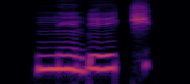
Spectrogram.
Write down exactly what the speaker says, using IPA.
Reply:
n ẽ ɗ e t͡ʃ

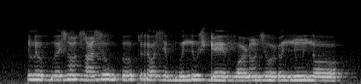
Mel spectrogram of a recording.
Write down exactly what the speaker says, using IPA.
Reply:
l ɤ b ə z õ zˤ ə z o w ʔ ɤ p r ɔ z ə b ʊ n u z ɖ ɛ v ɔ ɽ ɔ̃ z o ɽ ʊ n ũ n ɔ

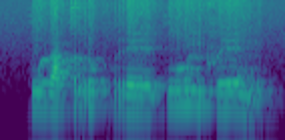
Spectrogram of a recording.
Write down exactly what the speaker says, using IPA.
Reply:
k w ɯ˧ a̯ k r u˦˥ k̚ r eː˧ k w u˥˩ n f e˥˩ n

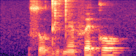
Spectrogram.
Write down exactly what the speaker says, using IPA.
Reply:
s o˨ d i˨ d ɛ̃˨ f ɛ˧ k o˧

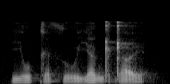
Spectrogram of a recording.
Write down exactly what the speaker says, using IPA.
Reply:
j u k ɛ θ u j ɛ ɳ ɖ ə ɖ ɐ ɪ̯

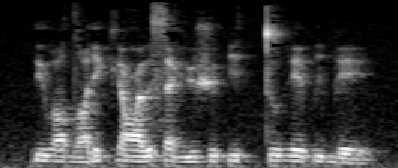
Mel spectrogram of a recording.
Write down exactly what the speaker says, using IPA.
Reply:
ɾʲ ɯ w æ dˤ i ɾʲ e kʲ ɯ ʕ ɯ s æ ɣ y ʒ y ʔ i tː u ɦ e p i b e

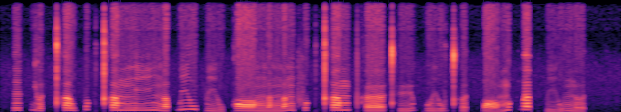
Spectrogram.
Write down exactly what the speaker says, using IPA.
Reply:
ɪ˨˥ k̚ j ɵ˨ t̚ t̪ʰ ɐ˧ w p ʊ˥ k̚ t̪ʰ ɐ˧ m n̪ iː˨˧ ŋ ɐ˨˥ p̚ iː˥ w p iː˨˩ w k ɔː˨ ŋ ɐ˨˧ ŋ ɐ˥ ŋ f ʊ˥ k̚ t̪ʰ ɐ˥ m pʰ œː˨˧ t̪ʰ yː˨˥ kʷ iː˨˧ w t̪ʰ ɵ˨ t̚ p ɔː˨˩ m ʊ˥ k̚ l ɐ˥ t̚ p iː˨˥ w n̪ ɵ˧ t̚

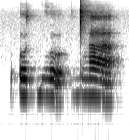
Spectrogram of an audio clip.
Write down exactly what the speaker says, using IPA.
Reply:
ʔ o t bʱ o | dʱ a

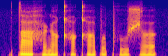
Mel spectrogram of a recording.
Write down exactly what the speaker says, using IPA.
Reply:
t̪ a h ʌ ɳ ʌ qʰ a qʰ ʌ p o pʰ u ʃ ʌ

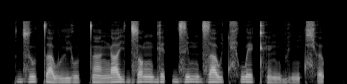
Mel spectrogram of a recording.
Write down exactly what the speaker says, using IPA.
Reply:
d͡z u˧ t̪ a˨˩ w l j u˨˩ t̪ ã˧ ŋ a˥˧ j d͡z ɔ˦ ŋ ɡ e˦ t̚ d͡z i˦ m d͡z a˦ w t͡ɕʰ w e˥˧ kʰ ẽ˨˩ ŋ b i˨˩ ŋ t͡ɕʰ ə˨ p̚

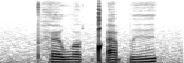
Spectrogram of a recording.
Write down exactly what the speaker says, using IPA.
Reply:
pʰ œ w ɔ ǃʼ a p ɨ

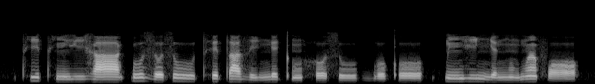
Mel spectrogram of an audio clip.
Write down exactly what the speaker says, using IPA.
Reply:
tʰ i˦ tʰ ĩ˨ j i˨ ɣ aː˨ k͡p u˦ z ʊ˨ s uː˦˨ tʰ ɪ˦ t a˦ z i˨ ŋ e˦ kʼ ũ˨ h o˨ s uː˨ ɡ͡b o˨˦ kʼ o˦ | k͡p ĩ˦ ɣ i˦ ɲ ɛ˨ ŋ ũ˨ ɡʷ ã˦ f ɔ˨

